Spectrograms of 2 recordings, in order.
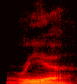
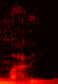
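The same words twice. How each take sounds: First: It is said with an English accent. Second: It is said with a Spanish accent.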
